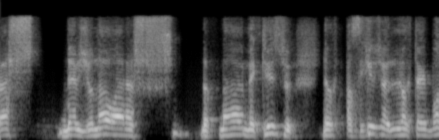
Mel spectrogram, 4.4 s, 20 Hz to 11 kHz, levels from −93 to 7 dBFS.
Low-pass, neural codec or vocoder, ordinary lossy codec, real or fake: 7.2 kHz; codec, 16 kHz, 1 kbps, X-Codec, HuBERT features, trained on general audio; MP3, 64 kbps; fake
